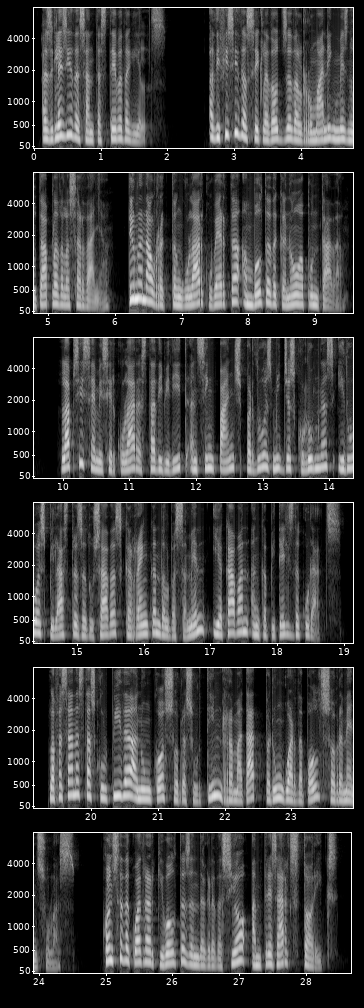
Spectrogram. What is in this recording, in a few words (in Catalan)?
locucio catala; sant esteve guils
